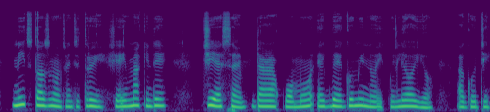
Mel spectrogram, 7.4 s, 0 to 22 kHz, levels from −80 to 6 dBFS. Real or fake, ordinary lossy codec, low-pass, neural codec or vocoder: real; none; 14.4 kHz; none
